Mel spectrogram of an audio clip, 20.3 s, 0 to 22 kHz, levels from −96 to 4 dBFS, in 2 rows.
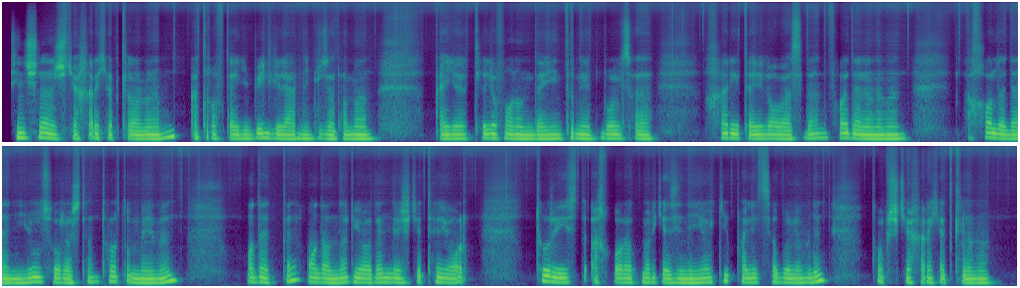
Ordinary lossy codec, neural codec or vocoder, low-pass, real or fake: none; autoencoder, 48 kHz, 32 numbers a frame, DAC-VAE, trained on Japanese speech; none; fake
